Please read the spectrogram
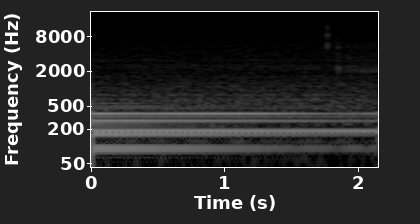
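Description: Acoustic guitar notes ringing out and slowly dying away, a held chord fading steadily.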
